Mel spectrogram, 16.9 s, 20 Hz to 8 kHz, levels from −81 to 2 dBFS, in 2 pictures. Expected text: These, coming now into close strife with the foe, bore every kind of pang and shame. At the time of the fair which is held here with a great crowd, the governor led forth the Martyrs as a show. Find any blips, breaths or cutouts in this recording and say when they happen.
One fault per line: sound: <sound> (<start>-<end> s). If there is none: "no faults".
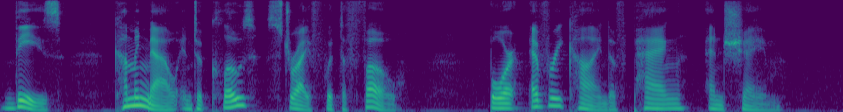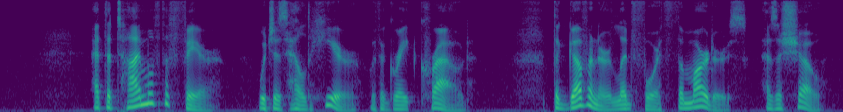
no faults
